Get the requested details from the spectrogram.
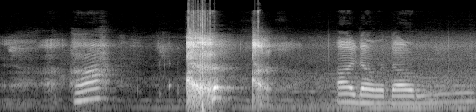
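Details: Two sharp coughs from a child, between brief voiced sounds and babbling.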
